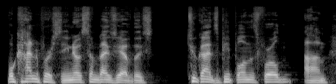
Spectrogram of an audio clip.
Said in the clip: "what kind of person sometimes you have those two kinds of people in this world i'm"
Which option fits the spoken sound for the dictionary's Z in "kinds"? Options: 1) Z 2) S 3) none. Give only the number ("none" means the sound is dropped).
1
